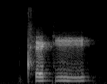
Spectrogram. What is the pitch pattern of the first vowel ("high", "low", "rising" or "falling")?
high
